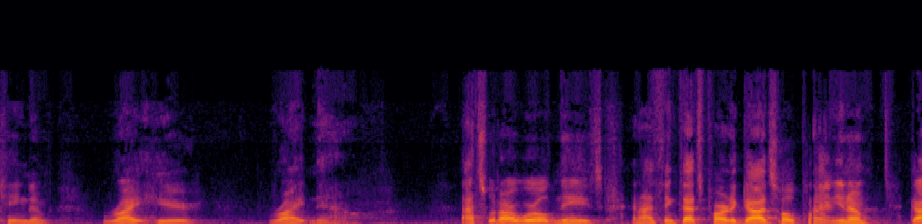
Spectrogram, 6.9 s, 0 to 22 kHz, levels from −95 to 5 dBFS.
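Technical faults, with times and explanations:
5.95 to 6.23 s, repeated packet loss (robotic sound): seven packets went missing or arrived late in quick succession, each gap up to 20 ms. Each gap was filled by stretching the preceding sound, so half this span is patched, leaving choppy speech with pieces missing.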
